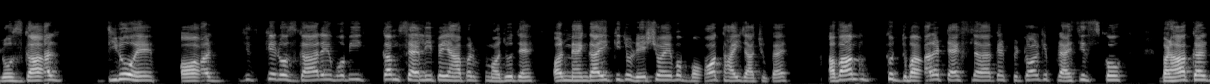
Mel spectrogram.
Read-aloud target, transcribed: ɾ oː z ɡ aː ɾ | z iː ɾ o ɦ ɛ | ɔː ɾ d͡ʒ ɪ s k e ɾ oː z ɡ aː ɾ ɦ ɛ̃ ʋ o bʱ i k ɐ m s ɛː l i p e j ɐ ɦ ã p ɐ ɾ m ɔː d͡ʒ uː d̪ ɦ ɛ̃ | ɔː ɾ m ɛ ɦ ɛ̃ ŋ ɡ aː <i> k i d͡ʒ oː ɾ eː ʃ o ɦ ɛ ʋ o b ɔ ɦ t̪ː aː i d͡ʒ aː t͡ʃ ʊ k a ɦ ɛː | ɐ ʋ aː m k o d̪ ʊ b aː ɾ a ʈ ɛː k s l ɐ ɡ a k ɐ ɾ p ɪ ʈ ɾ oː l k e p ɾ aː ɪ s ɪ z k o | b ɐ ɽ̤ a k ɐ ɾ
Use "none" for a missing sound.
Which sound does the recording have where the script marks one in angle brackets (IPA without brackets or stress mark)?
i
